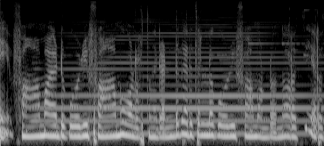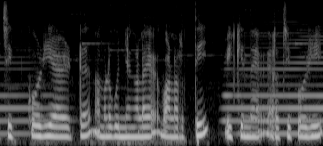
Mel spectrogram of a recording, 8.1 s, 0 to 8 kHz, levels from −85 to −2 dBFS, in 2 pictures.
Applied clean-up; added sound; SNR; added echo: none; Wind instrument, woodwind instrument; 12 dB; none.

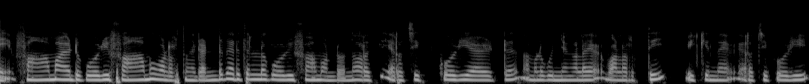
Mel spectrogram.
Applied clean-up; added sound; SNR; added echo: neural mask model Resemble Enhance denoiser.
